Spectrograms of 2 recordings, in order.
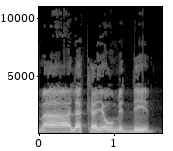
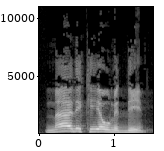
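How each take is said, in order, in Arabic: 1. الكلمة الأولى لا تنتهي بـ'i'. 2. تنتهي الكلمة الأولى بالحركة 'i'. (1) "بطلت صلاته. لماذا؟ لأنه نفى الملك عن الله" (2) "وهي مالكي"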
